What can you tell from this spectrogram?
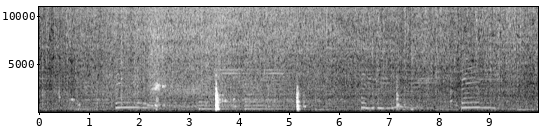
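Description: Whole masala-marinated fish sizzling as it shallow-fries in mustard oil in a frying pan, being turned over with a metal spatula. The spatula clicks sharply against the pan twice, at about three and a half and about five seconds in.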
